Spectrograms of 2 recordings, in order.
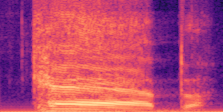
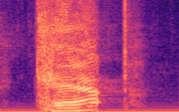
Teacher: the vowel sound should be longer but when it ends in P the vowel sound is shorter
